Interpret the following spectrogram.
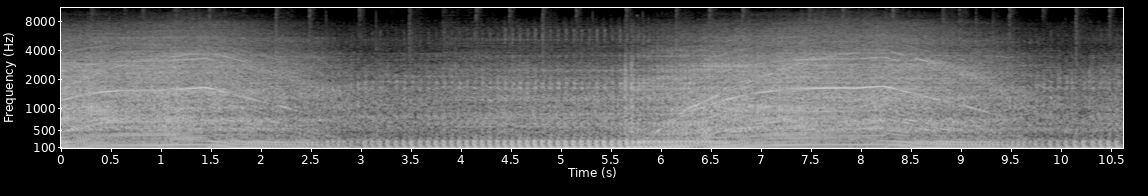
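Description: Yamaha Grizzly 700's single-cylinder engine revved twice and idling in between, with the CVT cover off. Each rev brings a whine from the exposed primary and secondary clutches and drive belt that rises and then falls. The engine runs up a first time about a second in and a second time after about six seconds, settling back to a pulsing idle each time. This is a test run of the freshly cleaned primary clutch to check that the clutches engage and move smoothly.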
